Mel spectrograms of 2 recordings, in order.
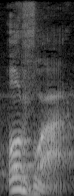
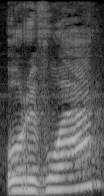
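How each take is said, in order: First: "au revoir" squeezed to or-vwar; optional e dropped. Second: "au revoir" in three syllables, o-re-vwar; optional e pronounced. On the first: Teacher giving the short option, e dropped. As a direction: skip the e, r straight into v in "au revoir". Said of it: "or you can delete it". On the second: Teacher giving the full option, e kept. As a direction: sound the e in "au revoir". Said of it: "it's up to you to say". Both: Shown as a demonstration.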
